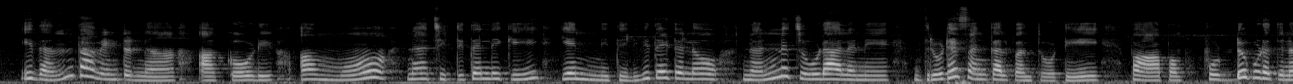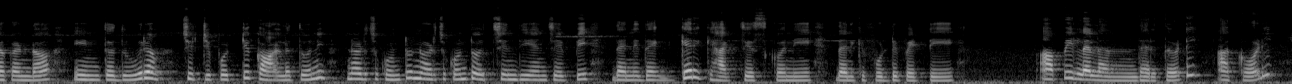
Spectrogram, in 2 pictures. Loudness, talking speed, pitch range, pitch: -26 LUFS, 90 wpm, 190-255 Hz, 220 Hz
